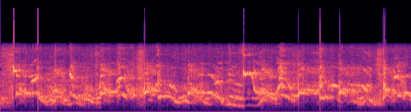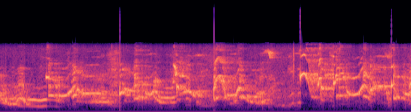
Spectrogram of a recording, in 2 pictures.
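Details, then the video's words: Two pet dogs, Copper the golden retriever and Zeus the Rottweiler, howl at the noon whistle: long overlapping wavering howls sliding up and down, sustained throughout with brief dips. "Copper and Zeus Howling"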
